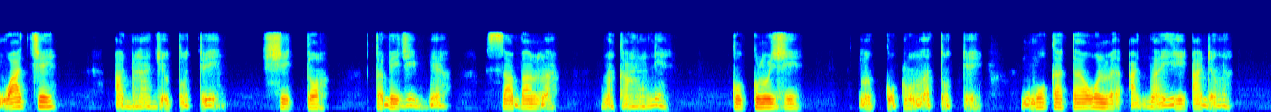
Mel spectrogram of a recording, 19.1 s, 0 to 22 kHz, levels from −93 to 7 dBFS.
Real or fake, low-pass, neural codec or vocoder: fake; 7.2 kHz; autoencoder, 22.05 kHz, a latent of 192 numbers a frame, VITS, trained on one speaker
